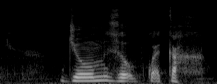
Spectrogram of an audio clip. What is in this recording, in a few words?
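The basket is next to the box, Tlacochahuaya Zapotec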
